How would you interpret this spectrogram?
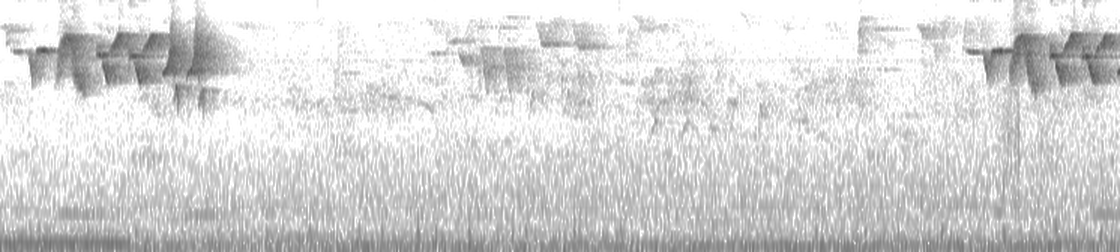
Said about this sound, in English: As far as I can judge from all the singing, the birds favor green Kessler.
